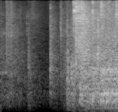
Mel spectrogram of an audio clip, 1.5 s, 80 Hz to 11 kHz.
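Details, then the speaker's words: Yamaha Zuma bugeye two-stroke scooter with Polini 70cc kit, started ice cold with no choke after a dirty, clogged carb was cleaned: short crisp buzzy burst that picks up and holds steady without stumbling; running well, normal. "no chokes baby this is seriously this bike is running so good right now"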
